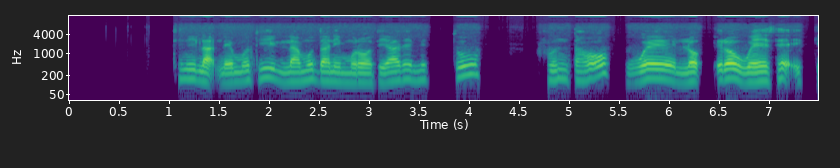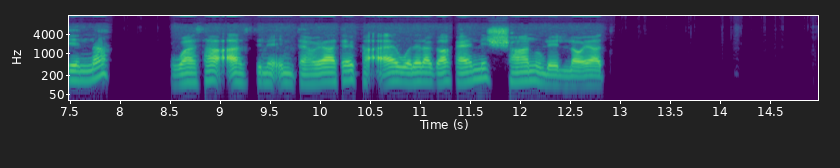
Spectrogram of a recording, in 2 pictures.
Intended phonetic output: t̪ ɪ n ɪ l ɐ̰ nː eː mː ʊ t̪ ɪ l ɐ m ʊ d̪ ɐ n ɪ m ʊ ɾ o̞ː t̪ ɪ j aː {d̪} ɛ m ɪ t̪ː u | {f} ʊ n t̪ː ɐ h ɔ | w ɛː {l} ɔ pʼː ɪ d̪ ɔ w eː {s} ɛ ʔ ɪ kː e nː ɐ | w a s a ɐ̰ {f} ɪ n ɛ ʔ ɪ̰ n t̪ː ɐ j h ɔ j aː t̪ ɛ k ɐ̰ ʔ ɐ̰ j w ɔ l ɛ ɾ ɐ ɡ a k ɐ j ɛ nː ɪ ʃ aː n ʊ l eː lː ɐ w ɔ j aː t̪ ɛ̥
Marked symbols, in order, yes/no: no, yes, yes, yes, no

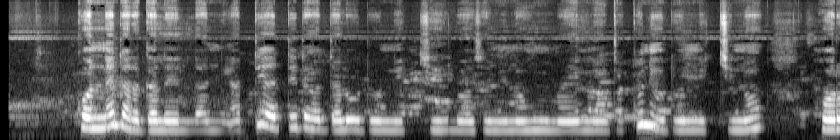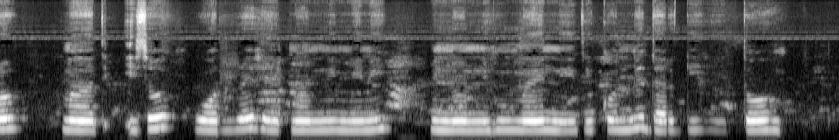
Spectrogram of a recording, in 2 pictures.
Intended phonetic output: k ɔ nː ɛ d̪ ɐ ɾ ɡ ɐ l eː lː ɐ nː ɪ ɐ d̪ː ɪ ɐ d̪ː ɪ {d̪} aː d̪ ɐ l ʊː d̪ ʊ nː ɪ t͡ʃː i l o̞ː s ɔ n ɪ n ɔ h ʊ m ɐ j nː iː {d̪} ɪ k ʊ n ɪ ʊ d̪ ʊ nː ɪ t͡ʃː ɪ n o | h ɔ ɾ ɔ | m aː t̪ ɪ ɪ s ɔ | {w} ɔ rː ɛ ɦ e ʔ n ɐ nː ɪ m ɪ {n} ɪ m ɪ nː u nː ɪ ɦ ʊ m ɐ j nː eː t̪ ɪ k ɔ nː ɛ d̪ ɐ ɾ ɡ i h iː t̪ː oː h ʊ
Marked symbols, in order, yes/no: yes, no, yes, yes

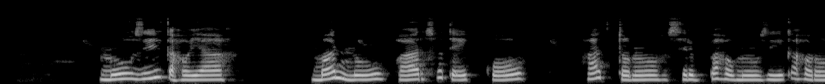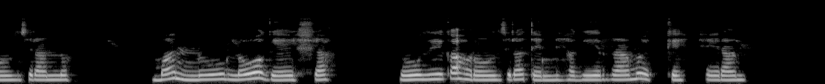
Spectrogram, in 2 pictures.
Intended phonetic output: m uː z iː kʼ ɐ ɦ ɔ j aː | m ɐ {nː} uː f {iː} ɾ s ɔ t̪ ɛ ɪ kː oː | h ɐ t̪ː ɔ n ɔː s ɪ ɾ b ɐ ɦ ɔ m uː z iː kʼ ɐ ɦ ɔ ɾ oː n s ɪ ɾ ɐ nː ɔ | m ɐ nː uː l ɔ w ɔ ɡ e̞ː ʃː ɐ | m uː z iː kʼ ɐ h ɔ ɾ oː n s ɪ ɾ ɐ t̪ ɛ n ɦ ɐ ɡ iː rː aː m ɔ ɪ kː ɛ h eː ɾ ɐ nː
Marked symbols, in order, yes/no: yes, no

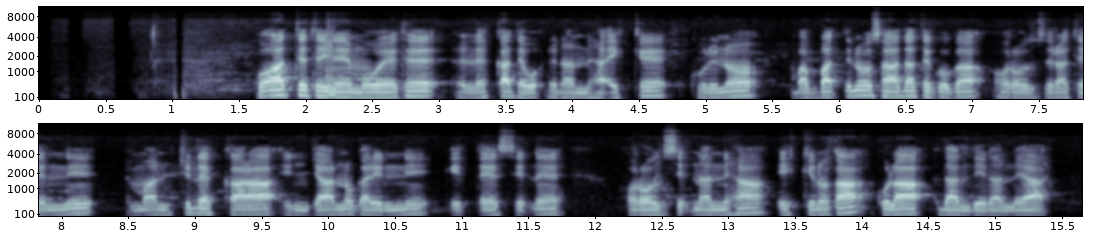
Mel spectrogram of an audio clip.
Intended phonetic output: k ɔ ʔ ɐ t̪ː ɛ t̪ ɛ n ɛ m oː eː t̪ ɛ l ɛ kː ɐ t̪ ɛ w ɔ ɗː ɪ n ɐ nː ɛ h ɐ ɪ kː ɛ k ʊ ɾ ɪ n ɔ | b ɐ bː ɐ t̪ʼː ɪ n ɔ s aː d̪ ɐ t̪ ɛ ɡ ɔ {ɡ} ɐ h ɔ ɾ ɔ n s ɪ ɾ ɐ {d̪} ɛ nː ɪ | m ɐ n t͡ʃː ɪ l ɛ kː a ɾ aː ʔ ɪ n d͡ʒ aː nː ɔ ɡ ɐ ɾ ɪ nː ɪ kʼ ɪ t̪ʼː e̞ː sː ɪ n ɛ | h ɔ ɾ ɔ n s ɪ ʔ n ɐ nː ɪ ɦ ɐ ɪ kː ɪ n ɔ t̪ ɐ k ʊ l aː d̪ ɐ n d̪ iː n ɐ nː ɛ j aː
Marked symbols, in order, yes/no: yes, no

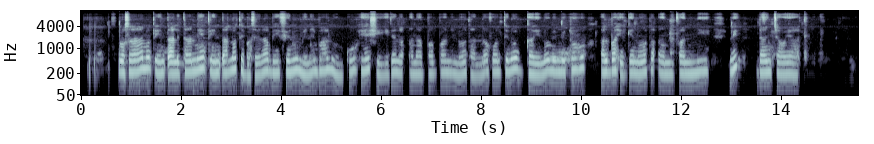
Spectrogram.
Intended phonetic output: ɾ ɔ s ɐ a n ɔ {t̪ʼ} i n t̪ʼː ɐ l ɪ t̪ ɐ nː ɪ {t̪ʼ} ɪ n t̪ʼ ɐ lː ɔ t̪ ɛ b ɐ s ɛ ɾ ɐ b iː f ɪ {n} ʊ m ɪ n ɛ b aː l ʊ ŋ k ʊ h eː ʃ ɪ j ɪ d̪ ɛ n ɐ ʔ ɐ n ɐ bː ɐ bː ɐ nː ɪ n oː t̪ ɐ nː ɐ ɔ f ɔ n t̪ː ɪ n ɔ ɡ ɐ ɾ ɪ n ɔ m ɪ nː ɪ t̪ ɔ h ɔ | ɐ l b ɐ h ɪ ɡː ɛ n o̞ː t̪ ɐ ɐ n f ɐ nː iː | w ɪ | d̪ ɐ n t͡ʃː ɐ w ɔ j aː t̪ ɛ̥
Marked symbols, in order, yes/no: yes, yes, yes

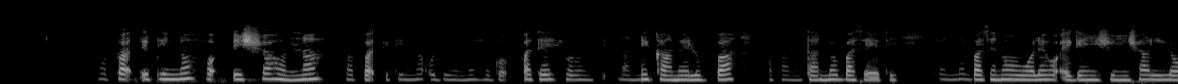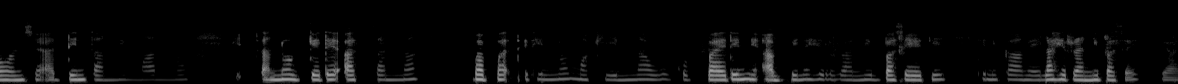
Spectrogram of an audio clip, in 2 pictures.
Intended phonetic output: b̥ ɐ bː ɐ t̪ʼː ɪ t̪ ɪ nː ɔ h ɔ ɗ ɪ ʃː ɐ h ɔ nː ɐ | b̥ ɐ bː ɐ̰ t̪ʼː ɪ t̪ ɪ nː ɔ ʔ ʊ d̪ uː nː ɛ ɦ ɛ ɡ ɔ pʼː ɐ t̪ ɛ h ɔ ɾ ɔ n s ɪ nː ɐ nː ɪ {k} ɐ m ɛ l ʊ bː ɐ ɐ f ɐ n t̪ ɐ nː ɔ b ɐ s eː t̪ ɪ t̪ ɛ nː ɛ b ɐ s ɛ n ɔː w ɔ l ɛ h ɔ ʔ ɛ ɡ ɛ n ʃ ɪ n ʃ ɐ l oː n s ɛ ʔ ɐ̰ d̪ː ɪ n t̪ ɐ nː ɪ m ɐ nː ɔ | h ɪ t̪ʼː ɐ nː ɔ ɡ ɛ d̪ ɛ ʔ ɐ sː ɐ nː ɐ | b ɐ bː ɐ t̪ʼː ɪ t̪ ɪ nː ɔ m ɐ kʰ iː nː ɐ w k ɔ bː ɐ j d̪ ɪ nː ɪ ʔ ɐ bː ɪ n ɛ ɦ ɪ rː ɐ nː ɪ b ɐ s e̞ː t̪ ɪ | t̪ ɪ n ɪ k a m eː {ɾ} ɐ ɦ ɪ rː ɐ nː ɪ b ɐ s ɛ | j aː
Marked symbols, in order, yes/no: yes, no

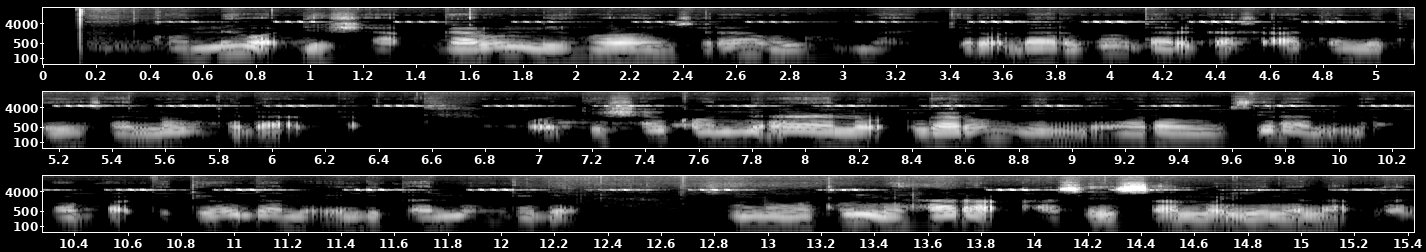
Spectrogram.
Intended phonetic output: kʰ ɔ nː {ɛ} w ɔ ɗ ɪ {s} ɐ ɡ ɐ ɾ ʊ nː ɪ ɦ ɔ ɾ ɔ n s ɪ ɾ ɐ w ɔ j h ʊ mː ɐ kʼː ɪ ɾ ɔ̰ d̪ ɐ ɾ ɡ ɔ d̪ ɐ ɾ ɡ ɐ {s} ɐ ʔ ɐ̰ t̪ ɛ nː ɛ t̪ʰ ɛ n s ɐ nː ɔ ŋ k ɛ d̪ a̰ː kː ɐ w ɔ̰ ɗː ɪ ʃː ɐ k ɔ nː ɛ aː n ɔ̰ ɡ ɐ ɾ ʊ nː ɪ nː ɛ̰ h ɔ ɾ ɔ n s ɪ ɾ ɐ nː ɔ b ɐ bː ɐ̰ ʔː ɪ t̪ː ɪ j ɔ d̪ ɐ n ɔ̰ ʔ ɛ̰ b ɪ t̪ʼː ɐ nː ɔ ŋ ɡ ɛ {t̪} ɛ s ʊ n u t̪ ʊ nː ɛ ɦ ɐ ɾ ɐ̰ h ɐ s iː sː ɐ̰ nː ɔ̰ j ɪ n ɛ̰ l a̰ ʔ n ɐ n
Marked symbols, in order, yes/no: yes, no, yes, no

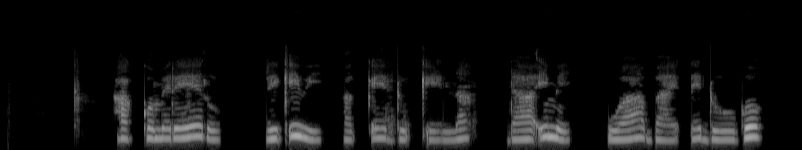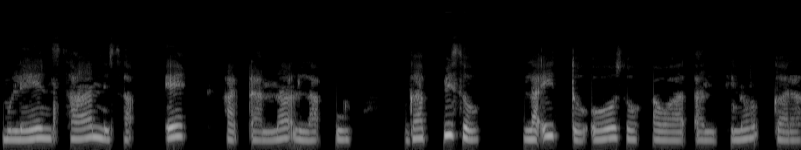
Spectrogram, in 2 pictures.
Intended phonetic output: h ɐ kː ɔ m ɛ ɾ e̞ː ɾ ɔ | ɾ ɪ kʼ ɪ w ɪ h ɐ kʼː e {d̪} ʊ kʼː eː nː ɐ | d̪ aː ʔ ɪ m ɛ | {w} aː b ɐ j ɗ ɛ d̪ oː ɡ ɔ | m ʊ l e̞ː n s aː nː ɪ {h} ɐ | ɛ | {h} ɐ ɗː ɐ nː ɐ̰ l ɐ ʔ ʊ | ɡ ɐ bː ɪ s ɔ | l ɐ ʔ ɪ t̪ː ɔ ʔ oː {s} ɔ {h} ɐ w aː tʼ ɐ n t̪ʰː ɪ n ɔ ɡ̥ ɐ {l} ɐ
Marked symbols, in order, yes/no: yes, yes, no, yes, yes, yes, no

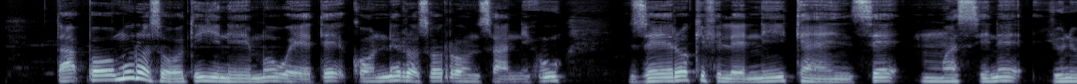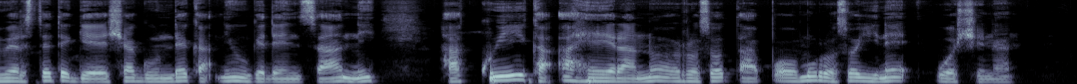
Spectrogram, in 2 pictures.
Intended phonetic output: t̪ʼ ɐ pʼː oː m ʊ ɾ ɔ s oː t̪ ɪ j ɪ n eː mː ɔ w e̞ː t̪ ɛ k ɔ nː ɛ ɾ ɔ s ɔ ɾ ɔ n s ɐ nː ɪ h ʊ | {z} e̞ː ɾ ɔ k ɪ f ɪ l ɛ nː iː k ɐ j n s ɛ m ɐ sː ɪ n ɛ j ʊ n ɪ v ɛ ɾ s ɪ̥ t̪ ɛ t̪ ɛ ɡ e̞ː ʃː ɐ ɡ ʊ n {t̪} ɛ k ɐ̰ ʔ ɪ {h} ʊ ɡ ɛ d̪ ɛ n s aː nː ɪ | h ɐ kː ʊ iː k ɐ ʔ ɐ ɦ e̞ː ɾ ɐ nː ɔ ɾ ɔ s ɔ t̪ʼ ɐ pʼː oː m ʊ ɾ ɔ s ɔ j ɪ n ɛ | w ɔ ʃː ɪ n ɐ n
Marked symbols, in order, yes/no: yes, no, yes

